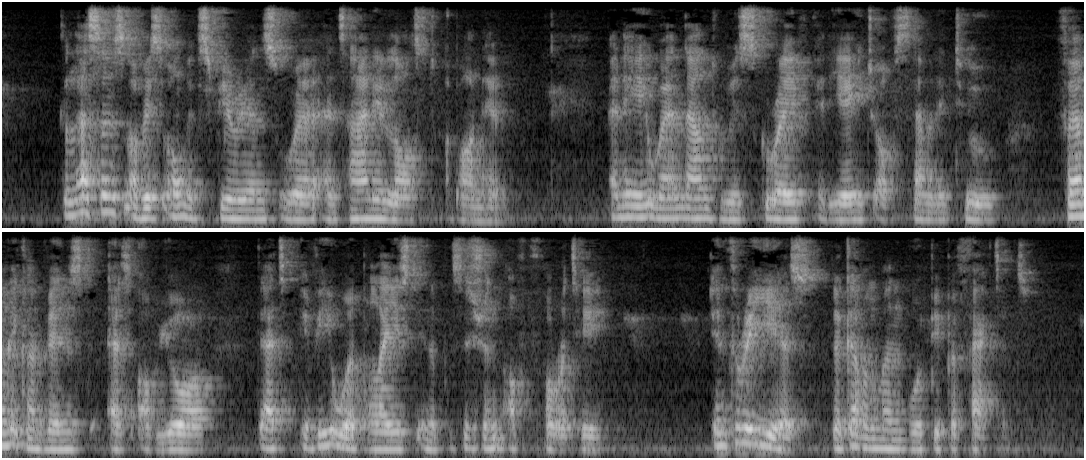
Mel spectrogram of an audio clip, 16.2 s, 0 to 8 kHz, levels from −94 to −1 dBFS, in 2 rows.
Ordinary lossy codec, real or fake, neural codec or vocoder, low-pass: Opus, 64 kbps; real; none; 7.2 kHz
